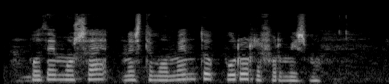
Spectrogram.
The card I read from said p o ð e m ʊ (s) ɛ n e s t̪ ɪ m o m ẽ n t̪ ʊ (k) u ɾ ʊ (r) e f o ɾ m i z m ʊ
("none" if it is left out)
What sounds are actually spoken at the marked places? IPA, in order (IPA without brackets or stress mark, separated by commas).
s, p, r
